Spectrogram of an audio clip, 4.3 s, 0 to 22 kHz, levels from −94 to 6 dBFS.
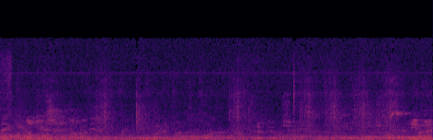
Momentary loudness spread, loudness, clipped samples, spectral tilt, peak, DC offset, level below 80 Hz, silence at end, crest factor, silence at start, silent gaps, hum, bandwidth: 5 LU; -49 LUFS; under 0.1%; -4 dB/octave; -32 dBFS; under 0.1%; -86 dBFS; 0 s; 18 dB; 0 s; none; none; 16 kHz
